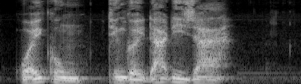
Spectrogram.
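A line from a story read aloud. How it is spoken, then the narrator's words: Grinning shout. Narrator (Vietnamese): hắn nhe răng cười quát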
